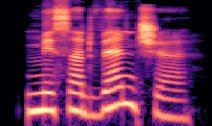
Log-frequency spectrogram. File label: "misadventure", voice, spelling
